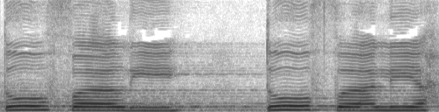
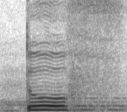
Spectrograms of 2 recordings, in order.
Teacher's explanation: Jadi dibacanya secara dialirkan dan ada desis anginnya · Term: Hamas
